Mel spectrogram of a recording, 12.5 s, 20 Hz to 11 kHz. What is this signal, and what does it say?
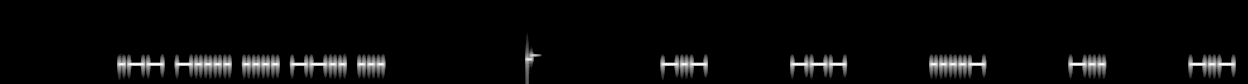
Morse code, heard as a keyed tone, about 25 wpm, spaced as for 13 wpm, 700 Hz. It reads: W6HZS KO4DK
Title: USA Call Signs - 5 Characters - 6x Character Spacing - 25wpm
